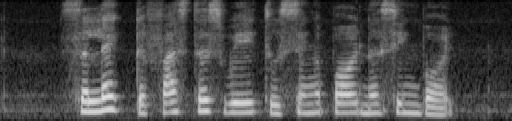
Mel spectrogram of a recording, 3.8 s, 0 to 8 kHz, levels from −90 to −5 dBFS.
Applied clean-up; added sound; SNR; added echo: none; none; none; none.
